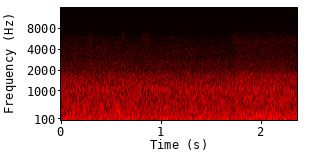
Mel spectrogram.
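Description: Steady street ambience with a low traffic rumble.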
